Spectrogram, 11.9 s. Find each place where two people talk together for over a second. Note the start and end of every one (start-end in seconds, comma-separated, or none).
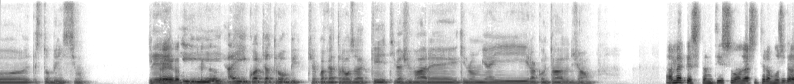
2.2-3.5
